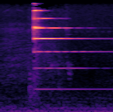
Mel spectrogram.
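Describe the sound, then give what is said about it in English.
A single bright bell strike rings out clearly, its clear metallic tone sustaining briefly before fading away, with no voices present. “Hit that bell.”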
